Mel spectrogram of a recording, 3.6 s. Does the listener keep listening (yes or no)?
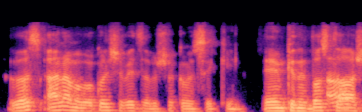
yes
